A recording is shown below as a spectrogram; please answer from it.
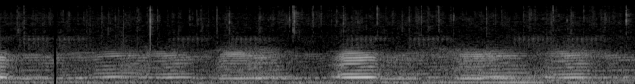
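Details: Frogs after rain producing low, groaning, cow-like calls that overlap in a dense chorus. One nearer call swells loudly in the middle, while softer calls continue on either side.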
